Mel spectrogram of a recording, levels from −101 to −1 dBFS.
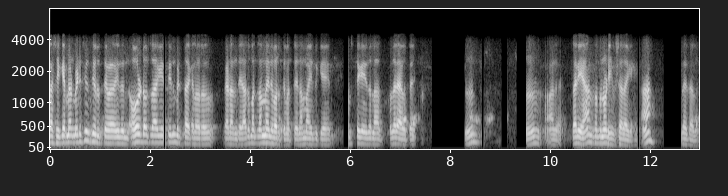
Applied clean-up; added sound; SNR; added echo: none; none; none; none.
